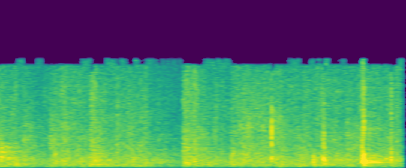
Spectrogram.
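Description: Soft footsteps and paper rustling at a podium microphone, over a steady hiss of room noise, with a few light knocks scattered through.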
